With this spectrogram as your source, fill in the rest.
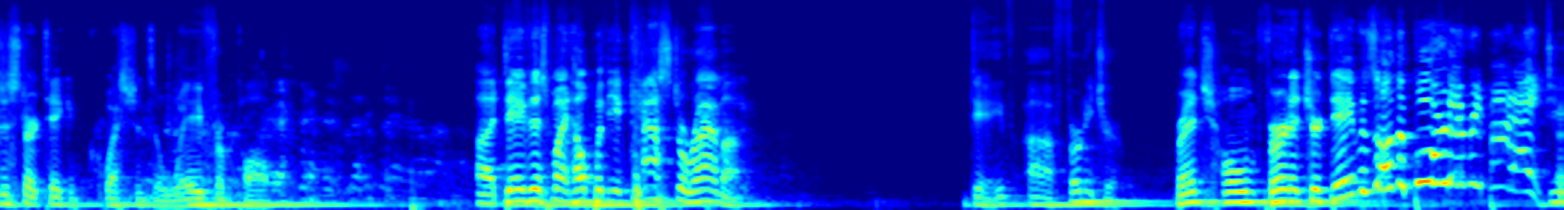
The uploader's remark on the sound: Packfiller LIVE in Spokane at Badass Brewing in Spokane Valley, WA.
